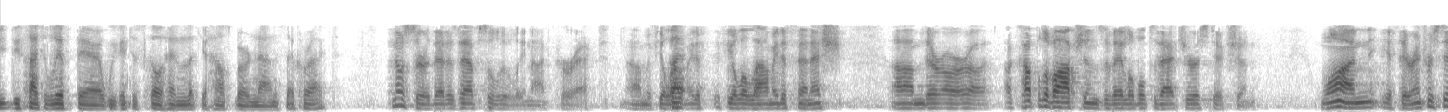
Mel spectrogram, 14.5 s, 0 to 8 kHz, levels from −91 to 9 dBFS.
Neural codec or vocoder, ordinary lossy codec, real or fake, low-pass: none; AAC, 16 kbps; real; 7.2 kHz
